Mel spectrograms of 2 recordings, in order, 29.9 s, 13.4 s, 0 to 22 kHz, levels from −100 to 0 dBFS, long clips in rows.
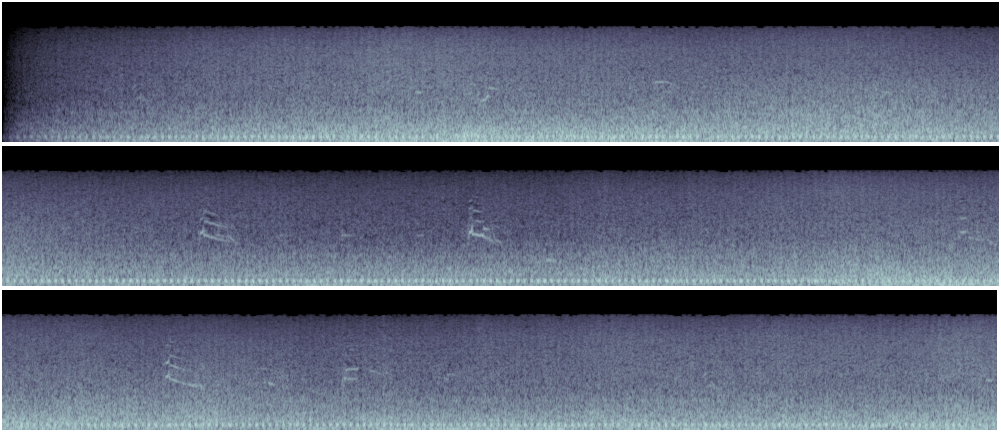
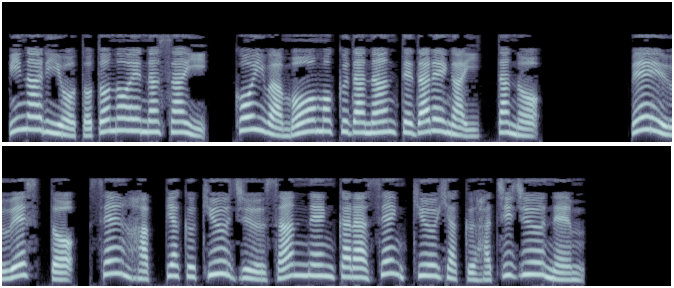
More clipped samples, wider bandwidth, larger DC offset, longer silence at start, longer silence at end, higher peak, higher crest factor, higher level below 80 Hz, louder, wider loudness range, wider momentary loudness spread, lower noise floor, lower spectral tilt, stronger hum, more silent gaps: neither; first, 11 kHz vs 8.8 kHz; neither; about the same, 0.15 s vs 0.05 s; second, 0 s vs 0.9 s; second, -8 dBFS vs -4 dBFS; about the same, 18 dB vs 16 dB; first, -34 dBFS vs -70 dBFS; second, -27 LUFS vs -20 LUFS; about the same, 4 LU vs 3 LU; about the same, 4 LU vs 6 LU; second, -47 dBFS vs under -90 dBFS; first, -6 dB/octave vs -3.5 dB/octave; neither; second, none vs 2.08-2.31 s, 5.42-6.26 s, 7.46-7.57 s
